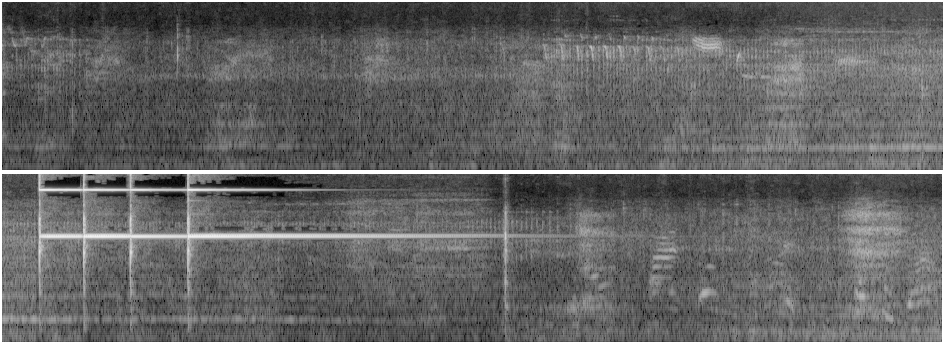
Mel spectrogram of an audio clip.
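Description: Bicycle bell rung four times in quick succession about halfway through, the high ring carrying on for a couple of seconds after the last strike before dying away.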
